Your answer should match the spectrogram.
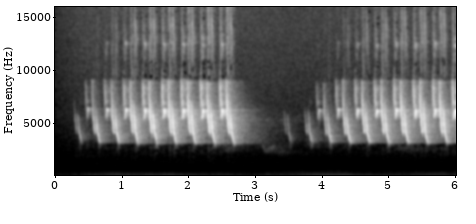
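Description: An ovenbird sings two bouts of rapidly repeated, high, ringing two-note phrases. Each bout grows louder as it goes, with a short pause between them and no voices.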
